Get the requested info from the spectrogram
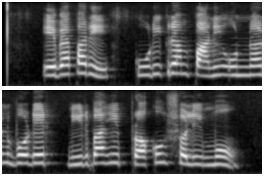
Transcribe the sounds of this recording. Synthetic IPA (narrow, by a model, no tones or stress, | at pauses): ebɛpaɾe | kuɾiɡɾampaniunːɔjonboɾɖeɾniɾbaɦipɾɔkowʃolimo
